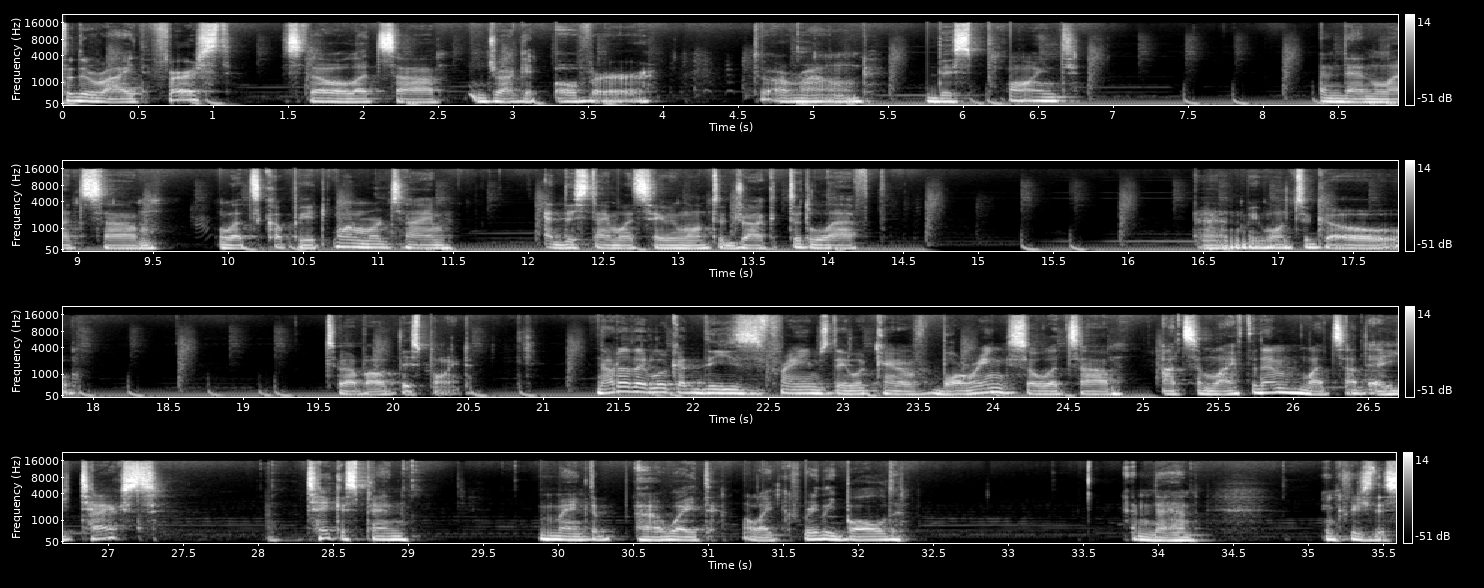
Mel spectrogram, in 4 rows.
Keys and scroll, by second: 24.5 t, 25.7-27.0 typing, 30.3 k.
